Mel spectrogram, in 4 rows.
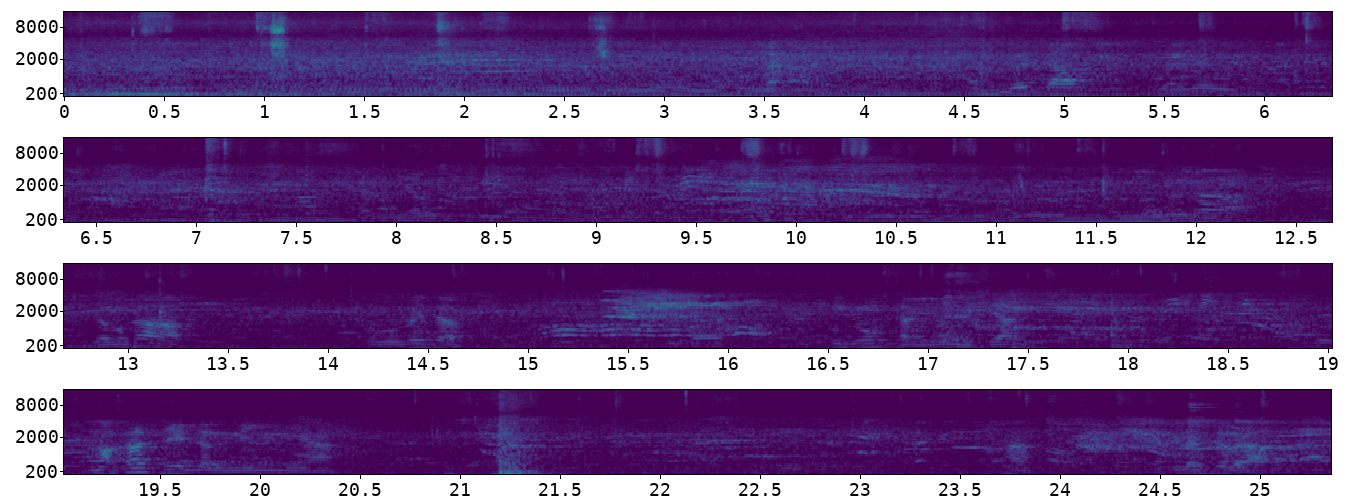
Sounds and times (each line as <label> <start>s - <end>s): Motorcycle Sound 0.0s - 3.0s
children are playing games 20.9s - 24.7s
